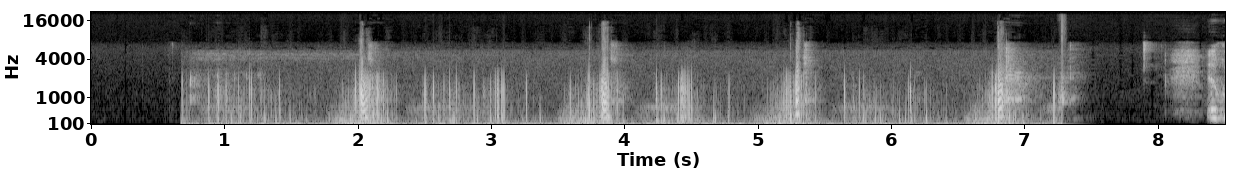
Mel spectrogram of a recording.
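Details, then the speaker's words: Brief, sharp squeaky bursts recurring over low rumbling breath noise on chest auscultation: squawks, also called short wheezes. "Ahora escuchemos como un dato extra al graznido o también llamado sibilancia corta o chillido."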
